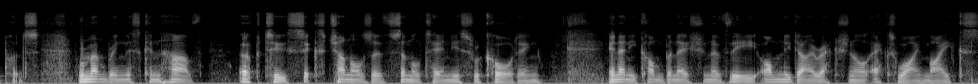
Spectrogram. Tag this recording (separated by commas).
Speech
